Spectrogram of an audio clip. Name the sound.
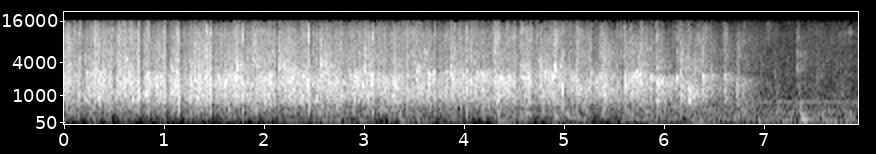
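audience applause welcoming speakers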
